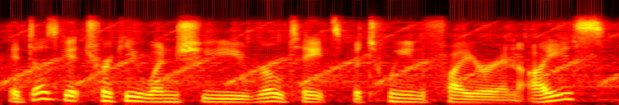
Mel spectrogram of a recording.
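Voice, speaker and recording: A man giving casual, halting commentary as he plays through a video game. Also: medium pitch, expressive, low-quality recording. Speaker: gamer narrating a playthrough. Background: video game music.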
